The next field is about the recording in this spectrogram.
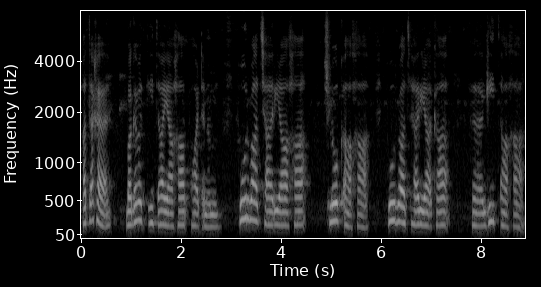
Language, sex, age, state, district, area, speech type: Sanskrit, female, 45-60, Tamil Nadu, Tiruchirappalli, urban, spontaneous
